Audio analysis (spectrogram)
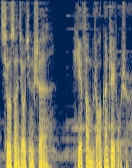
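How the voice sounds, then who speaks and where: A man's voice: sits low, fast, mellow, natural voice. A man playing a subdued, considerate young student in an audio drama, with casual, understated delivery. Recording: music under the voice.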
